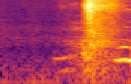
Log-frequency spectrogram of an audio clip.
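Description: A single sharp sneeze bursts out about halfway through, loud, with a breathy hiss trailing off afterward.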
